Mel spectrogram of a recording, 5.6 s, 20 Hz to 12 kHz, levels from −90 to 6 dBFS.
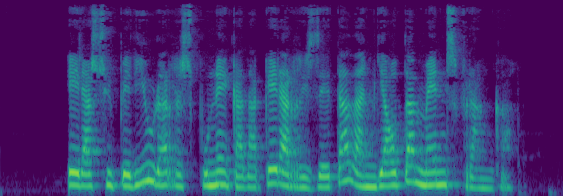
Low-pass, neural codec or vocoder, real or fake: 10.8 kHz; none; real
